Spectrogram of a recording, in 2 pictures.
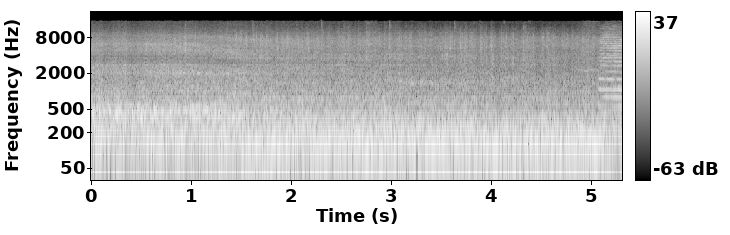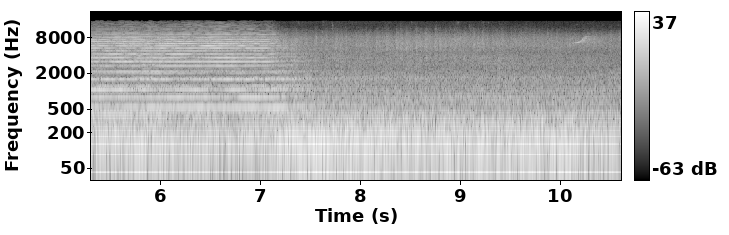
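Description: Siantar Ekspres passenger train's coaches rolling past on the rails with a steady rumble that eases off as the train draws away. About halfway through, the train horn sounds one long blast lasting about two and a half seconds.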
